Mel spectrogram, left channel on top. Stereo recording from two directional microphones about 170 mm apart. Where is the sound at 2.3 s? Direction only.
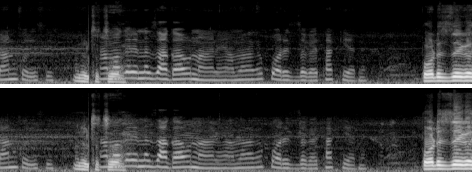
15° left (ahead or behind).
